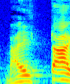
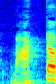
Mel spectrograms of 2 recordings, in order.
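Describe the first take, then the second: First: The cluster is said with an L sound. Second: The cluster is said with a K sound. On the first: "말다 이런 사람도 있고" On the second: "뒤에 것이 발음된다 ... 막다 이렇게 돼야 된다"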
